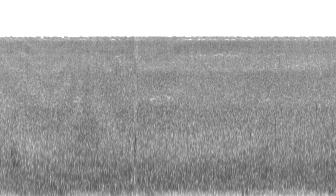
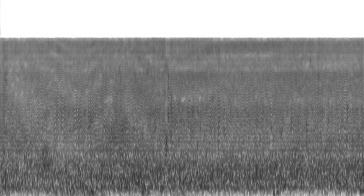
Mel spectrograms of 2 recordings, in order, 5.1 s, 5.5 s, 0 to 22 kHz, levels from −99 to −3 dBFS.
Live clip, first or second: first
